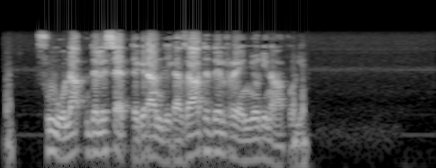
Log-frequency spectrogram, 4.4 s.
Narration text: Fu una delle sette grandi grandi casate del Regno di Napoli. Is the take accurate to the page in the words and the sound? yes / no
no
